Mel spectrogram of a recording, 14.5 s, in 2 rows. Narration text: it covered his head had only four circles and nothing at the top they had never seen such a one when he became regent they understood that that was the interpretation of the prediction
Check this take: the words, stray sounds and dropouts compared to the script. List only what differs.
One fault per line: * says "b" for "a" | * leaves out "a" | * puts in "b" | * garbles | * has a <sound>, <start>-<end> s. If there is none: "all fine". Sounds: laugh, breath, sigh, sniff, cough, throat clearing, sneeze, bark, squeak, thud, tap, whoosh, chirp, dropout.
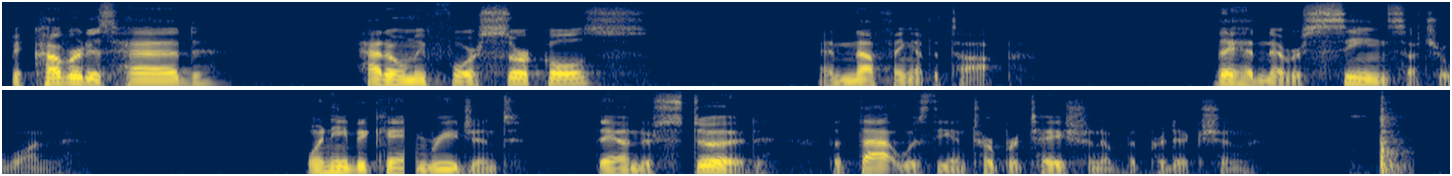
* has a dropout, 9.2-9.3 s
* has a thud, 14.0-14.3 s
